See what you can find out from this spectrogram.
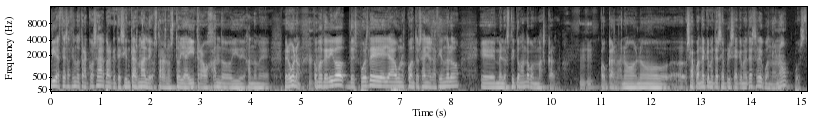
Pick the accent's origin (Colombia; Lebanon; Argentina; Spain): Spain; Madrid, Community of Madrid; also born or lived in England; yo como tantos otros vengo del prolífico barrio de la Alameda de Osuna. de una época donde, no sé, habría poca tele, somos muchos de ahí. Uh-huh. Y luego me pegué un viaje a Inglaterra que duró 10 años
